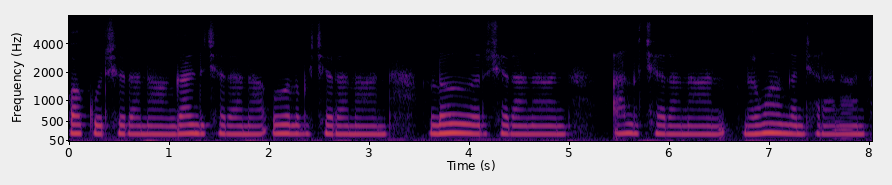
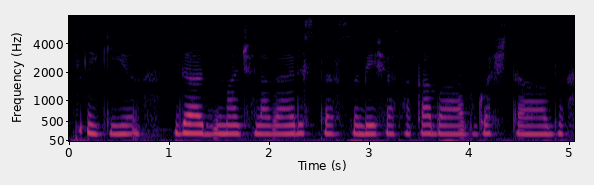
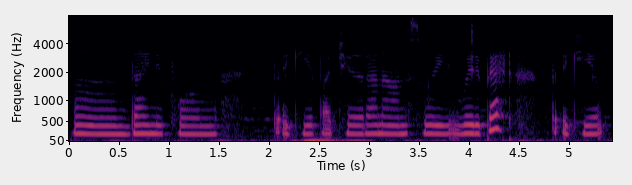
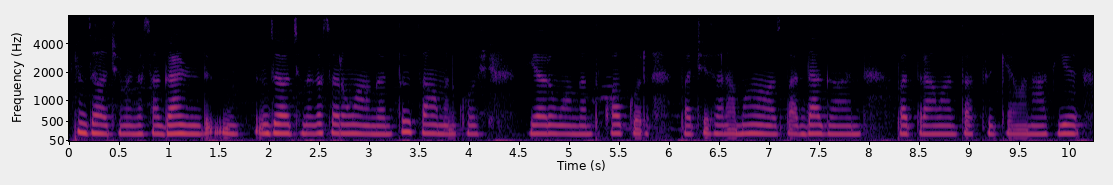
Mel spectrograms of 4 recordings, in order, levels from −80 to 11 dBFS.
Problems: background sounds at intervals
